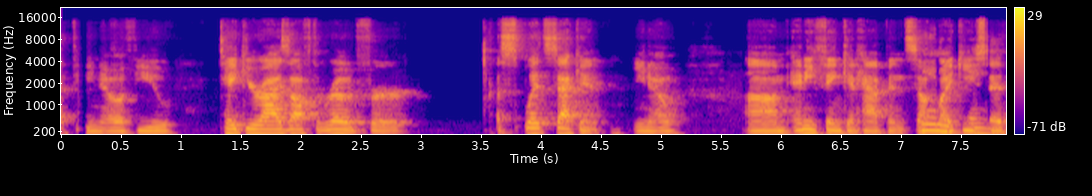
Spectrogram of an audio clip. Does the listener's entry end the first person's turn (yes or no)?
no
